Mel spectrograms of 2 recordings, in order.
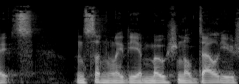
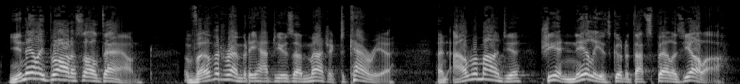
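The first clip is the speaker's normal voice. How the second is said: angry scolding; 8 semitones higher, 5 dB louder than usual. Acted. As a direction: lay the blame on. Calamity continues scolding.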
